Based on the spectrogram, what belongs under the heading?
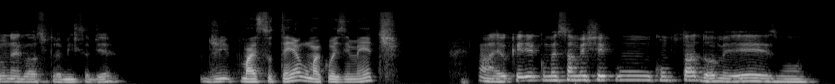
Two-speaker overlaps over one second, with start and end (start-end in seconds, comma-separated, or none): none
